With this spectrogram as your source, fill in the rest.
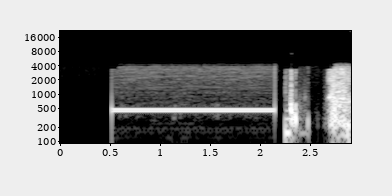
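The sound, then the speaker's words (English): A steady, continuous telephone dial tone hums for about a second and a half as a call is placed from a studio to a New York number, then cuts off abruptly, followed by brief bursts of a voice speaking. “Yes, go ahead and pick up the phone. I'm going to call you right now.”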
